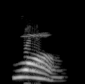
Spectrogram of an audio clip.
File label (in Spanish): "忘", Chino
